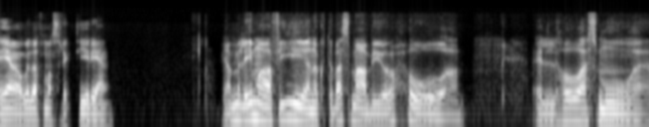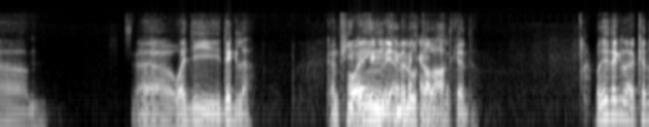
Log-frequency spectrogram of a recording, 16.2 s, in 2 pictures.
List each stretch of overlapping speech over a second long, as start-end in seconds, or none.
12.5-13.8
